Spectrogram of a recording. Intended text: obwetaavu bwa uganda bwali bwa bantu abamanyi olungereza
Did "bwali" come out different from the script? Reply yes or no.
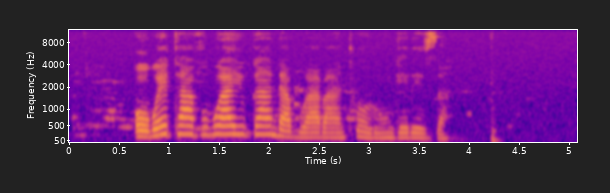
yes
